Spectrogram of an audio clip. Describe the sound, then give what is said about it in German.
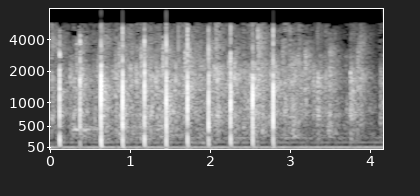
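An audience applauds the worship team, a steady wash of many hands with sharper claps standing out in a regular, quick rhythm, moderately loud throughout and gradually easing toward the end. “Die haben zum allerersten Mal in dieser Konstellation miteinander Musik gemacht und ich möchte euch einen ganz herzlichen Applaus geben.”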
